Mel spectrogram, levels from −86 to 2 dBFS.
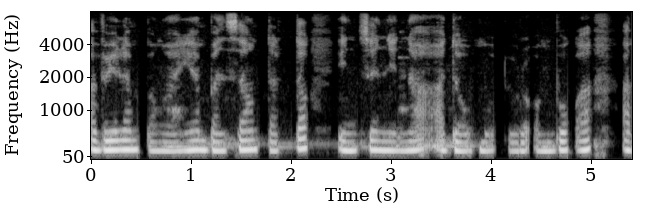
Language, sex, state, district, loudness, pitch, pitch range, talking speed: Mizo, female, Mizoram, Aizawl, -15 LUFS, 185 Hz, 175-195 Hz, 245 wpm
